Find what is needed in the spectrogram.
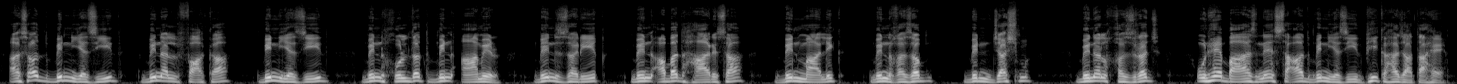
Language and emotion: Urdu, neutral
